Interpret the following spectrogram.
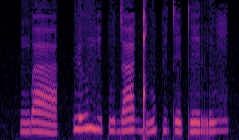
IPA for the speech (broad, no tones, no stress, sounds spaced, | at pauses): ŋʷ a | ɳ ɯ mʲ e p ɯ d a ɡ͡ǃ u pʲ u t e t̪ e r ɯ v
